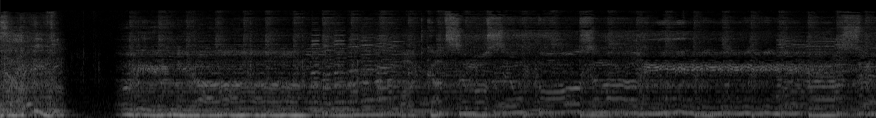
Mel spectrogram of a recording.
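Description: Music playing through a TV's speaker, with a sustained low note and an accordion-like melody. It cuts out for about half a second near the start as the channel changes, then continues.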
